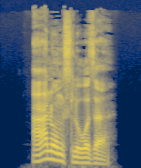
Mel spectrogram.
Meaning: inflection of ahnungslos: 1. strong/mixed nominative/accusative feminine singular 2. strong nominative/accusative plural 3. weak nominative all-gender singular
- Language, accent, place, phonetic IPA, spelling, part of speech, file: German, Germany, Berlin, [ˈaːnʊŋsloːzə], ahnungslose, adjective, De-ahnungslose.ogg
